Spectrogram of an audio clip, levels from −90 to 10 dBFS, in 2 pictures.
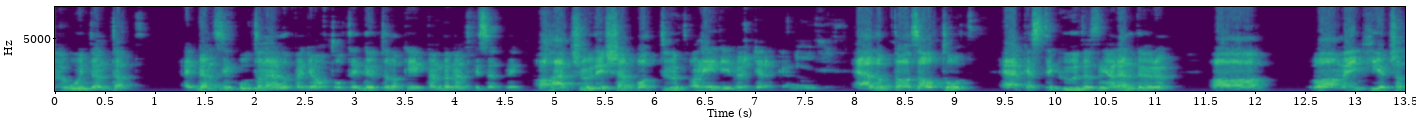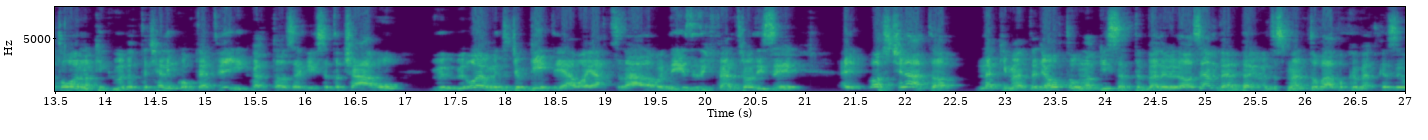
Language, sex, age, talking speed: Hungarian, male, 20-39, 145 wpm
